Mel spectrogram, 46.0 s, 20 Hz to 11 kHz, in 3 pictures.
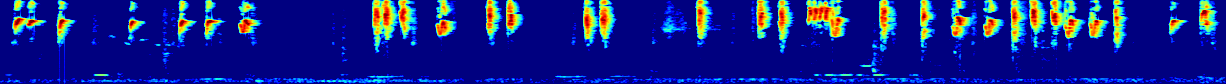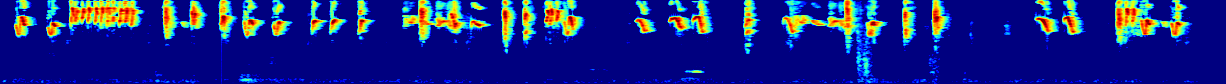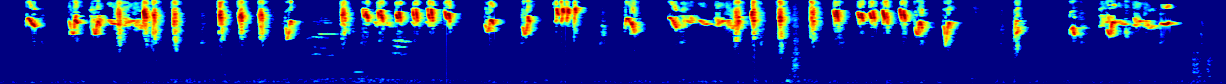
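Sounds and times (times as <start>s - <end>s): sunbird chirping and trilling: 0.0s - 3.3s, 8.4s - 27.2s, 31.0s - 42.7s, 43.3s - 45.4s
low steady hum: 0.0s - 45.9s.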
